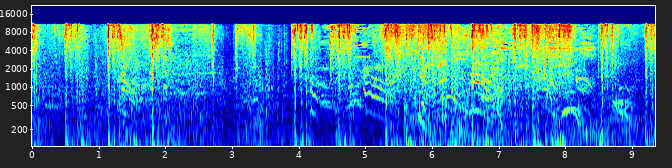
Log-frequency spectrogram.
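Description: Rapid gunfire and blasts crack loudly.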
